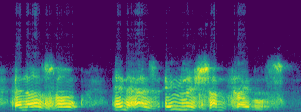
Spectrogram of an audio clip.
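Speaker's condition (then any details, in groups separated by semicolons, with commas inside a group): Throat cancer; survivor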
